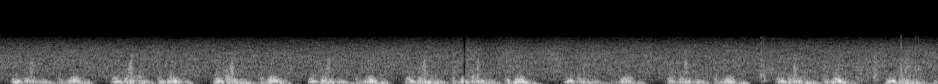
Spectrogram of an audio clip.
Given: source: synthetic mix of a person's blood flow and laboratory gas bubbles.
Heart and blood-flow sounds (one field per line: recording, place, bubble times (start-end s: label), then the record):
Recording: Doppler ultrasound of blood flow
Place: precordium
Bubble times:
7.59-7.84 s: bubbles
9.00-9.04 s: bubbles
9.12-9.23 s: bubbles
From the record:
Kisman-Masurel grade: 121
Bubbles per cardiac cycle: 1 to 2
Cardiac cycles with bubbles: 10 to 50%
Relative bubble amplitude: barely perceptible (0.100 to 0.250)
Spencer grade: 2 (many but less than half of the cardiac periods contain bubble signals, singularly or in groups)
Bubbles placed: only in the low amplitude regions of the cardiac cycle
